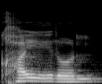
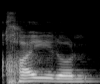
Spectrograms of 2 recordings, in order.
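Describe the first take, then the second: Both takes have the same delivery.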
